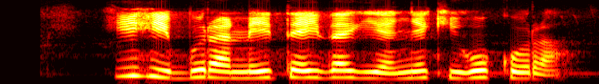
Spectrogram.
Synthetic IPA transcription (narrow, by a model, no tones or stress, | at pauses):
hiɦibuɾaneːtɛiðaɣeaɲɛkiɣokoɾa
